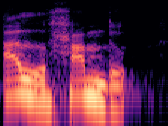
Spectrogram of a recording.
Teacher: Idhar qamariah itu dia jelas bunyi l-nya jelas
